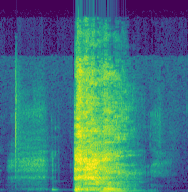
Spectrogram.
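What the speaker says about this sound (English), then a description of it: "I ain't been coughing, y'all." A single loud, close throat clearing that breaks into a harsh cough, preceded by a faint breathy rasp.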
